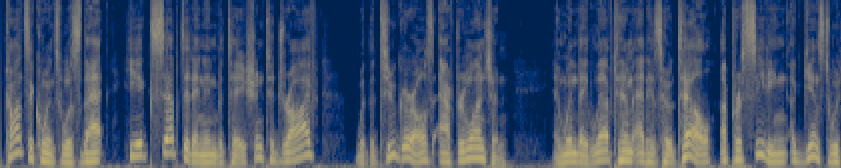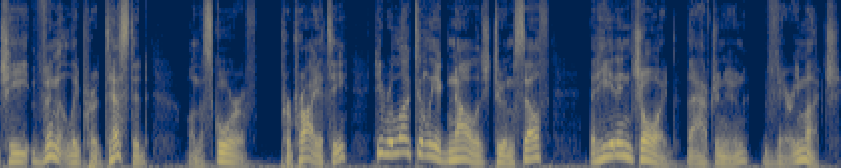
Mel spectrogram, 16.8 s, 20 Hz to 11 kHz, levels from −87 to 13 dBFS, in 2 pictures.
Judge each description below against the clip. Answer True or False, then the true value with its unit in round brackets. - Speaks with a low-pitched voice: True (125 Hz)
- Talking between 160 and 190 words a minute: True (175 wpm)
